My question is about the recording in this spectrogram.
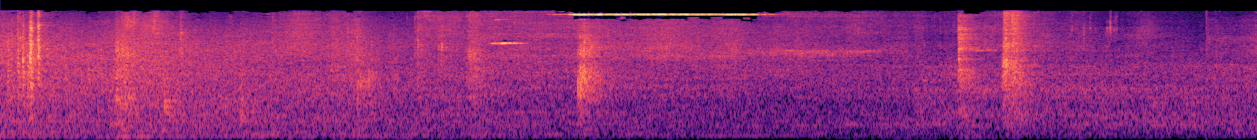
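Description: A heavy wooden door being pushed open and swinging, giving a handful of short knocks and clunks over a steady background hubbub.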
